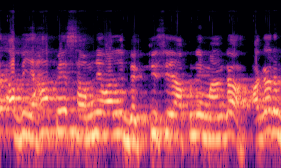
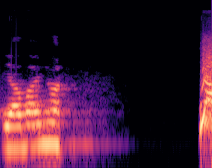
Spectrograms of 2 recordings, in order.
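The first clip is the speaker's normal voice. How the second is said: gruff, unfriendly; 4 semitones lower than usual. Shown as a demonstration. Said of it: "कोई ऐसे बोलेगा".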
